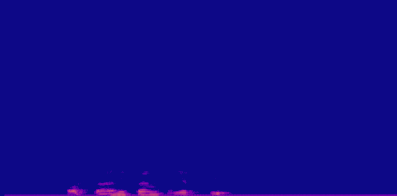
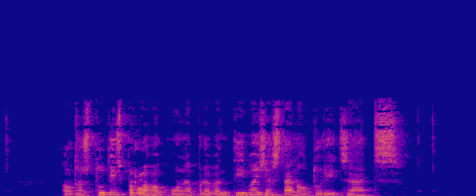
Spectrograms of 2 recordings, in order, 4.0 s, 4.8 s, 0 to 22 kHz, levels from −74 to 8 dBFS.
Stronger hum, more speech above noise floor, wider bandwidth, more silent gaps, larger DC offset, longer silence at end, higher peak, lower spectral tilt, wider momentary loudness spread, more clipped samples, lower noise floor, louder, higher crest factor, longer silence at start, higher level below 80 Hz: neither; second, 21 dB vs 40 dB; about the same, 11.5 kHz vs 11.5 kHz; neither; neither; second, 0 s vs 0.45 s; second, -26 dBFS vs -10 dBFS; first, -9.5 dB/octave vs -3 dB/octave; first, 22 LU vs 8 LU; neither; second, -61 dBFS vs -67 dBFS; second, -41 LUFS vs -27 LUFS; about the same, 18 dB vs 18 dB; second, 0.05 s vs 0.6 s; about the same, -70 dBFS vs -70 dBFS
